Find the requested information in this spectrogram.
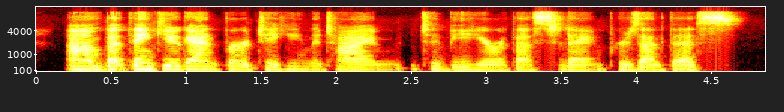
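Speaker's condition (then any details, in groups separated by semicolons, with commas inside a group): No condition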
